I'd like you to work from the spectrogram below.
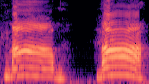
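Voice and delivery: high, loud calling for mom; a child calling out for mom. Retold or imitated. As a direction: yell for mom like a toddler.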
